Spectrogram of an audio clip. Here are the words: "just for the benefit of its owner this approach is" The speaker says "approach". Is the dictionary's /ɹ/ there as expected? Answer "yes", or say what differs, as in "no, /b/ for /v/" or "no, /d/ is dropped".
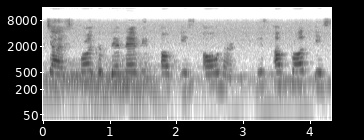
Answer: no, /ɹ/ is dropped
